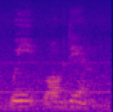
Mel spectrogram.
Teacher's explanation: We put the stress on the in, and it's basically like one word.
